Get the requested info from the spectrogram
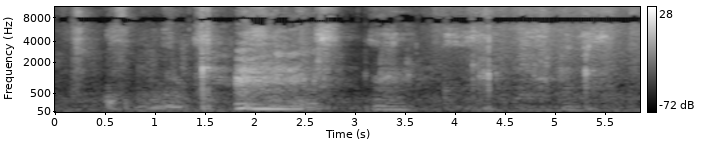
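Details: Sibling puppies playing together indoors, one letting out a deep, rough growl around the middle of the recording, with scuffling, shorter grumbles before and after, and a person talking nearby.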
